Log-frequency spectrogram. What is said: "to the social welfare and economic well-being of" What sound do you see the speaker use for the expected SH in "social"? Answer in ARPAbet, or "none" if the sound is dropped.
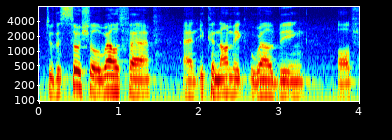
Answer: SH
